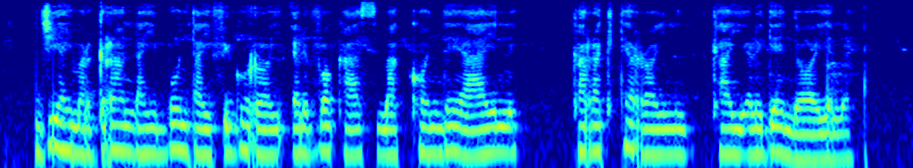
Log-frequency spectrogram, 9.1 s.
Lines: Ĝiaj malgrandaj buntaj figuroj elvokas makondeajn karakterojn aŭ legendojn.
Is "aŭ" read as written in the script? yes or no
no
